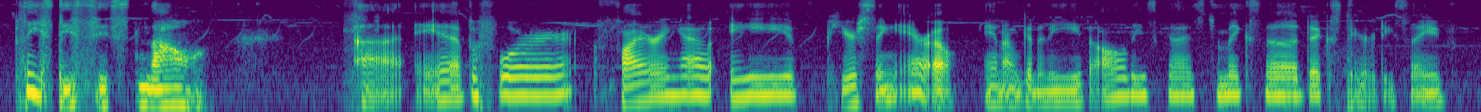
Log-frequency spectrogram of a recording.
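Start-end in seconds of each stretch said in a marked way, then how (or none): 0.1-1.5 very quiet, hushed, barely above a breath. Speaking in character, telling enemies to stop before firing an arrow: very quiet. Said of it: "very quietly say".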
